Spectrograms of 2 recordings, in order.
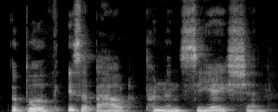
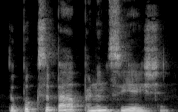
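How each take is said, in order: First: The word 'is' is said in full. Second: The word 'is' is contracted onto 'book'.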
